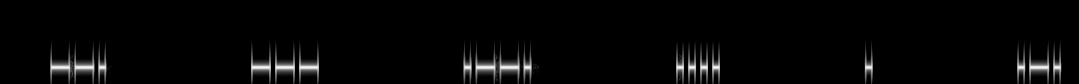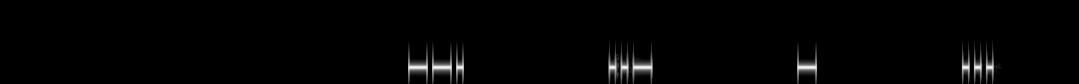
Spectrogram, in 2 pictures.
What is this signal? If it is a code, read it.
Morse code, heard as a keyed tone, about 20 wpm, spaced as for 5 wpm, 800 Hz. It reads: GOPHER GUTS
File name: Grp-3 Drill-4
